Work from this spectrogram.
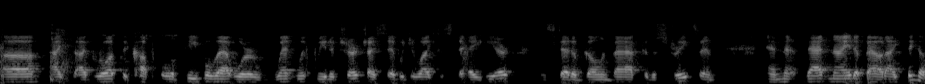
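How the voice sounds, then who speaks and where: A man speaks at a moderate pace with a New York accent. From Yonkers, New York, US. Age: 50s. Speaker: homeless ministry founder. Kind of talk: interview storytelling. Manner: halting, many fillers.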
